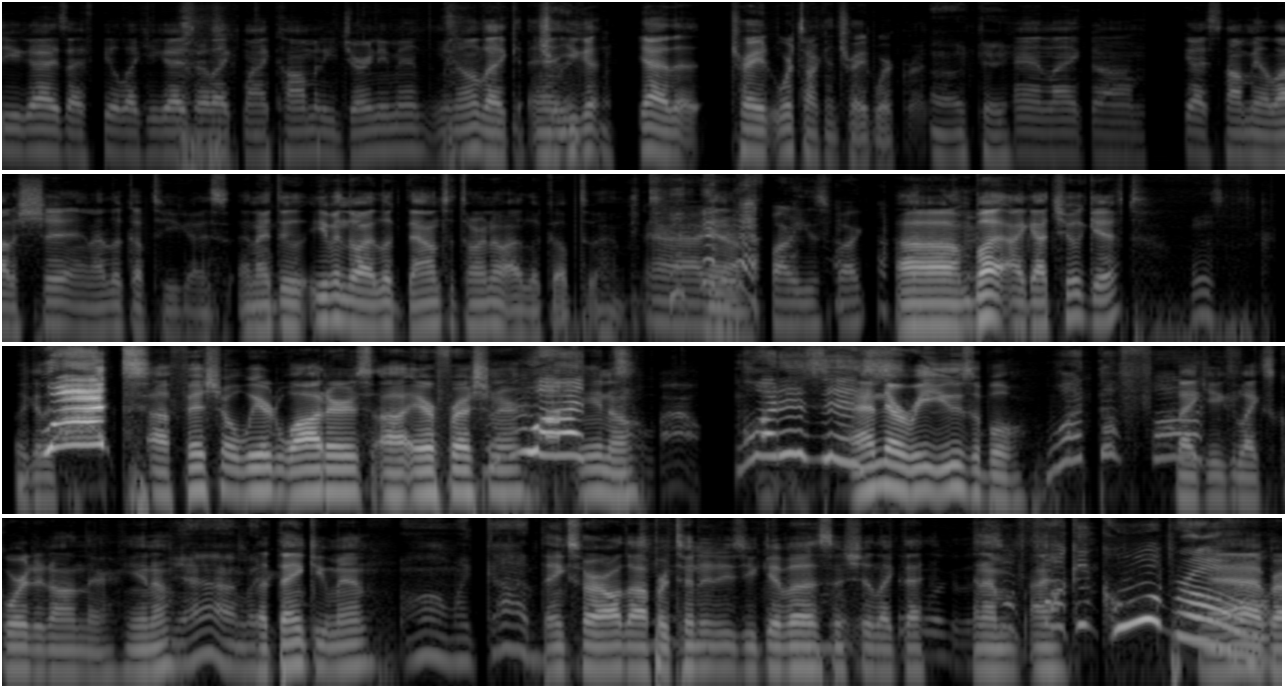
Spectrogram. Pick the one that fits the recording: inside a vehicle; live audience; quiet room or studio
inside a vehicle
